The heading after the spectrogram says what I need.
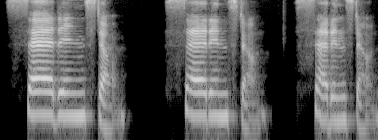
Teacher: sometimes it is something called a flap T. It sounds like a soft D sound.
